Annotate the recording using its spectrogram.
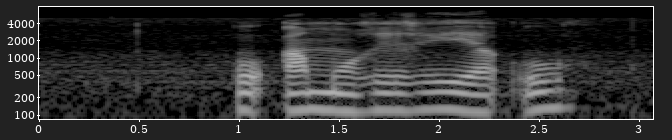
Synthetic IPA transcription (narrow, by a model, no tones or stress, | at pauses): ʊamʊɣeɣiaʔʊ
